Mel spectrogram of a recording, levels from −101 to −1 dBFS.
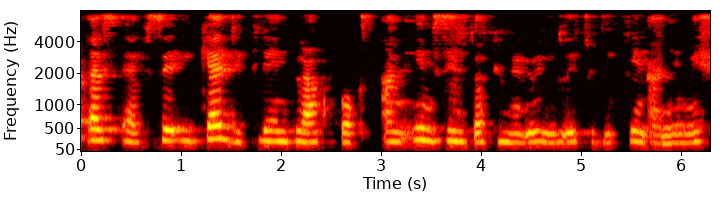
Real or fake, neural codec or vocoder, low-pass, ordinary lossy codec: fake; codec, 16 kHz in and 24 kHz out, 2.2 kbps, FireRedTTS-2 codec; 7.2 kHz; none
